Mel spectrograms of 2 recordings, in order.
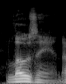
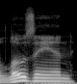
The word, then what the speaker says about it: Lausanne: But it was basically, I just looked up the pronunciation. Lausanne, looks like. – Lausanne. Okay. So the Lausanne covenant, I thought it was called the Lausanne statement.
